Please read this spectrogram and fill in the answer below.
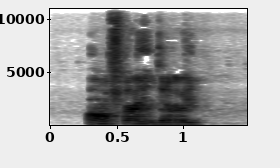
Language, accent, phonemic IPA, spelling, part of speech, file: French, Canada, /ɑ̃.fʁɛ̃.dʁe/, enfreindrai, verb, LL-Q150 (fra)-enfreindrai.wav
- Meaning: first-person singular simple future of enfreindre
